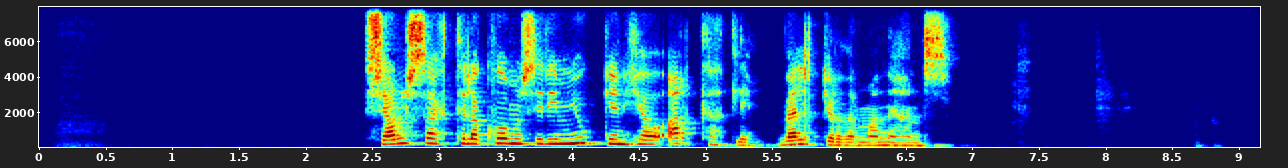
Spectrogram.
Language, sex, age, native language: Icelandic, female, 30-39, Icelandic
